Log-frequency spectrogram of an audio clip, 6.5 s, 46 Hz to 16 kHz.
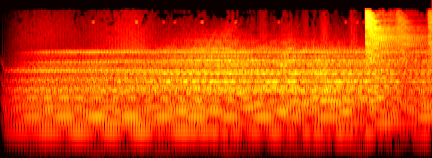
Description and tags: SemiQ leads 21.
This sound belongs to a mini pack sounds could be used for rave or nuerofunk genres
atmosphere, dark, deep, delay, drone, effect, efx, electronic, experimental, fx, pad, processed, sci-fi, sfx, sound, sound-design, sound-effect, soundeffect, soundscape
